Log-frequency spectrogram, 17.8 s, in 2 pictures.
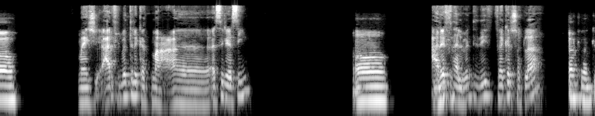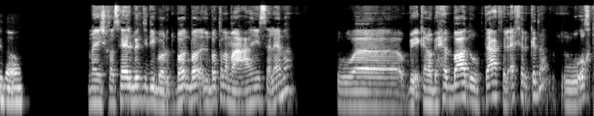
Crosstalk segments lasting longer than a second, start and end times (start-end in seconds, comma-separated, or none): none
